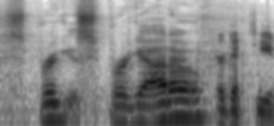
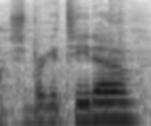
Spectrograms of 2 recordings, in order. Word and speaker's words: Sprigatito: All right, Justin, you have Sprigatito? Sprigato? Sprigatito.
